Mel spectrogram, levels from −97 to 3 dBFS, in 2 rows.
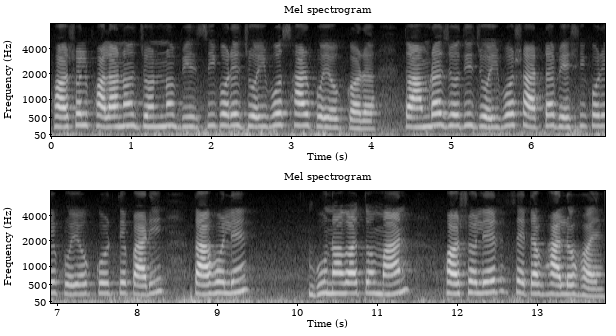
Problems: none marked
